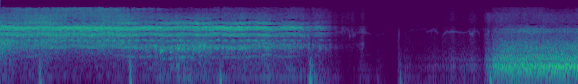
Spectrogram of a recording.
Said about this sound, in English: Beautiful takeoff. Yes, good pilot.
